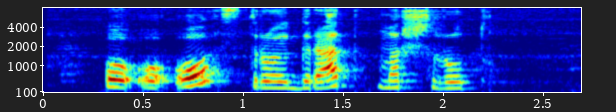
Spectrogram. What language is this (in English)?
Russian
